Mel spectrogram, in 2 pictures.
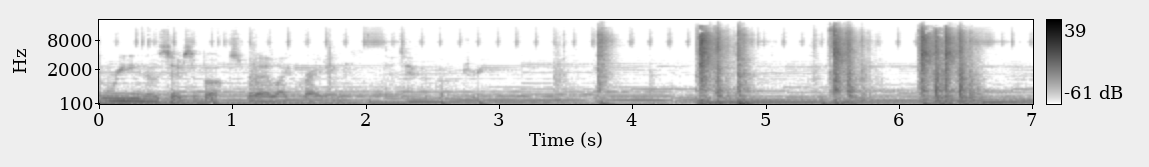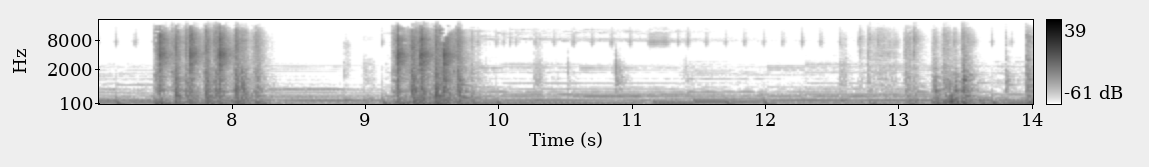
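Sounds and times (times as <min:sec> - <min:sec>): background music: 0:00.0 - 0:14.0
manual typewriter typing: 0:03.7 - 0:03.9, 0:04.5 - 0:06.7, 0:07.4 - 0:08.3, 0:09.2 - 0:09.9, 0:12.7 - 0:14.0.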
